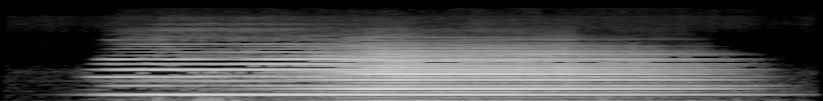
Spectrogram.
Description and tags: Metal Creaking
creaky, creak, metal, gate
